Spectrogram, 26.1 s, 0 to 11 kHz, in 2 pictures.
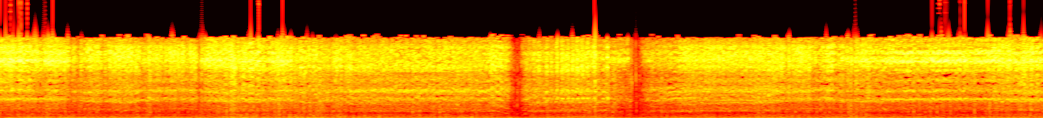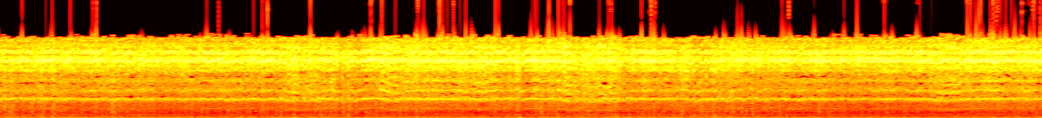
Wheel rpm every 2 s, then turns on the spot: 220, 220, 180, 120, 180, 230, 230, 230, 230, 230, 230, 230, 230.
none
